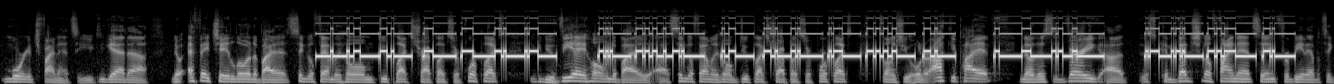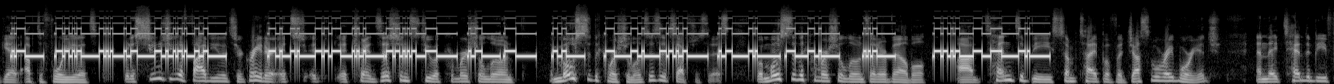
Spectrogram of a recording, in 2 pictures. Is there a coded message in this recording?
Yes: TTY/TDD text telephone tones (45.45 baud Baudot) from 3.2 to 23.8 s, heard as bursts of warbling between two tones, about 400 Hz shift, 1600 Hz centre, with speech in English. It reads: ANOTHER CHANGE INVOLVED THE BRANDING OF STATION WAGONS BOTH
